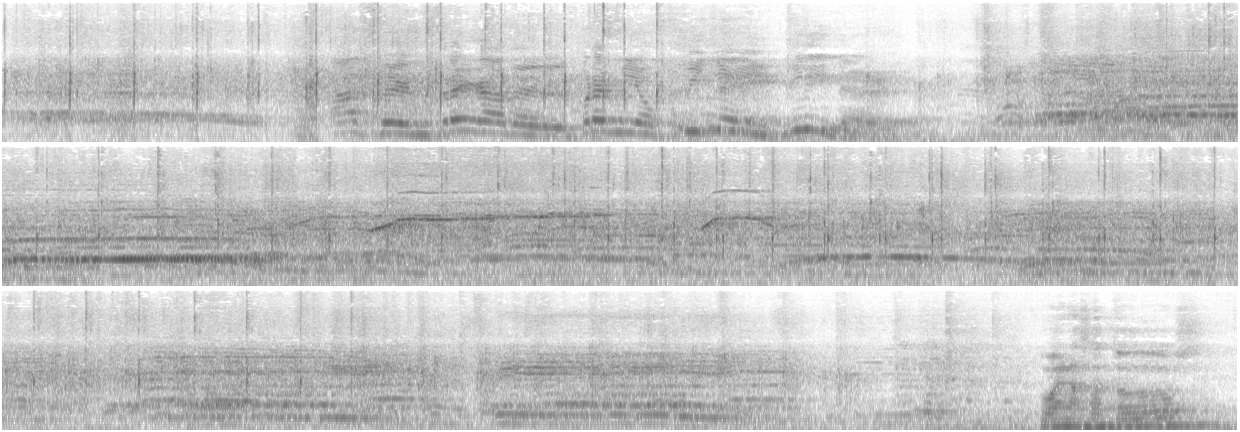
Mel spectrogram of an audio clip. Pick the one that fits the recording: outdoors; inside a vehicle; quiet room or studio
outdoors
